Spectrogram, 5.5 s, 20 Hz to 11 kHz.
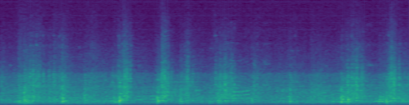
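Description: Excursion train cars rolling along the track behind the Shay #5 steam locomotive: a steady rushing rumble with irregular knocks and clacks from the wheels and cars.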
